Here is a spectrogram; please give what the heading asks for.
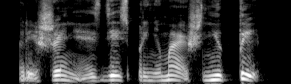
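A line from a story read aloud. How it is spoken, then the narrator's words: Close growl overhead. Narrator (Russian): прорычал прямо над ее макушкой Атта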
